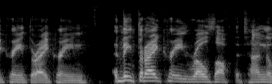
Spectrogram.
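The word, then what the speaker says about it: Thri-kreen: see here hold on it says dry cream all right it's sort of like thigh cream yeah very famous that's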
